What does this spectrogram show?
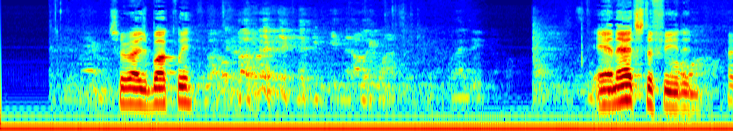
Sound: overlapping chattering

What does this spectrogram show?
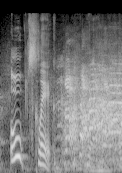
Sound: audience laughing

